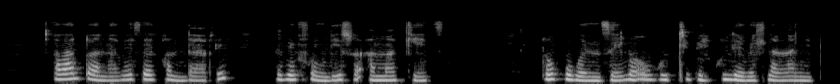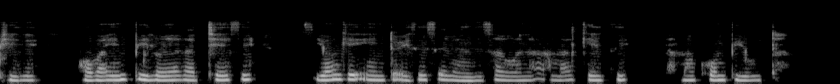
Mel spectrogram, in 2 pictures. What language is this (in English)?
North Ndebele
